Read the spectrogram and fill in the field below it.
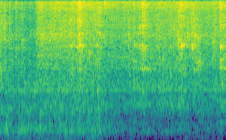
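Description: Onion fries in oil in a wok while being stirred, giving a steady hissing sizzle broken by light scraping and clinking of the utensil against the pan.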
